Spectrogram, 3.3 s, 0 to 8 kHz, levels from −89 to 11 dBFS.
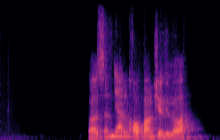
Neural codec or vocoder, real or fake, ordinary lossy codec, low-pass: codec, 16 kHz, 1 kbps, X-Codec, HuBERT features, trained on general audio; fake; none; none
